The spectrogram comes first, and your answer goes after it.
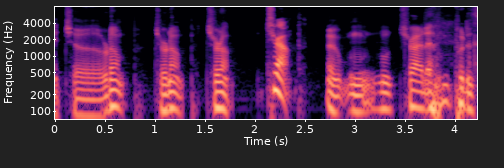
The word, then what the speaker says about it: Trump: So when I'm thinking about something and I don't know exactly what to say, I say That is the schwa sound, right? So we're saying Trump. Trump.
